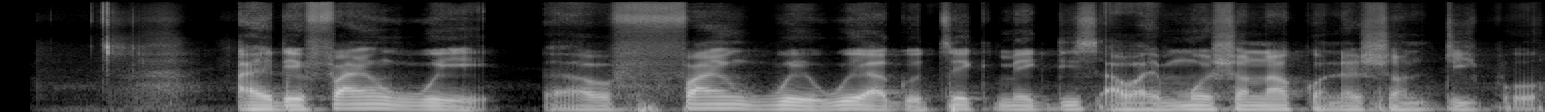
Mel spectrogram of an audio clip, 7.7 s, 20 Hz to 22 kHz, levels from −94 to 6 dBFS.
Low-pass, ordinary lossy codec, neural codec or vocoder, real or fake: none; none; autoencoder, 48 kHz, 128 numbers a frame, DAC-VAE, trained on Japanese speech; fake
